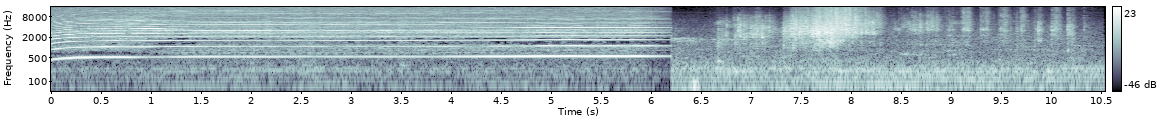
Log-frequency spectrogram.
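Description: Small cordless handheld vacuum cleaner switched on: its motor spins up with a rising whine, then runs as a steady high-pitched whine for about six seconds, getting a little louder near the end before it cuts off abruptly. After that comes paper rustling and crinkling as a paper bag of scraps is handled.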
